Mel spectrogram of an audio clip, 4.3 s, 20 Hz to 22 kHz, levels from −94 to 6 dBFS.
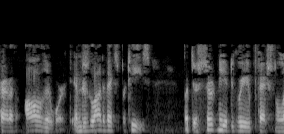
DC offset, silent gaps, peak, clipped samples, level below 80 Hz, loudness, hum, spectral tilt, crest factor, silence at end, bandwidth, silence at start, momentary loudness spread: under 0.1%; none; -14 dBFS; under 0.1%; -74 dBFS; -29 LUFS; none; -8.5 dB/octave; 16 dB; 0 s; 6 kHz; 0 s; 7 LU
